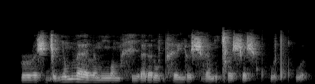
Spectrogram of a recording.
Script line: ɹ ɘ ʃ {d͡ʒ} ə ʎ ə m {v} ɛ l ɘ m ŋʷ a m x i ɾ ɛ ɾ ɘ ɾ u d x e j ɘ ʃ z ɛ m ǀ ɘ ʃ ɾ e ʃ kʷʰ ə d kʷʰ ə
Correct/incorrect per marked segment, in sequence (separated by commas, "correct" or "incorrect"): incorrect, incorrect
